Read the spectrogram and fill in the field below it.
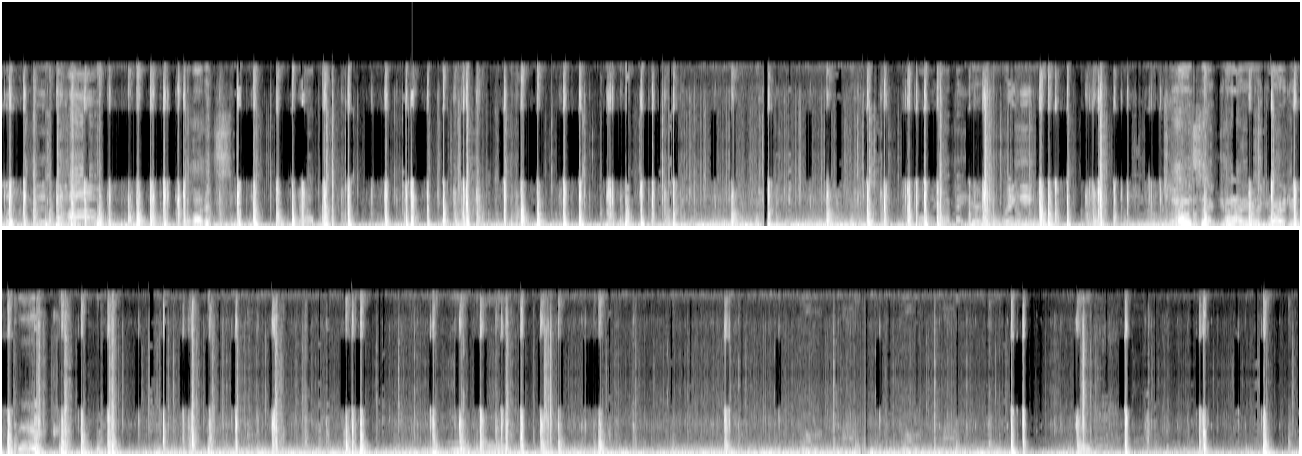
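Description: Hail pelts and rattles hard on a car's windscreen and roof.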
